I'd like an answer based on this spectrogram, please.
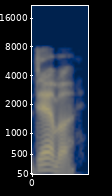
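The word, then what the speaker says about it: ธรรม: The dhamma, in Thai pronounced in the same way as the word tum, which means to do, refers to nature that exists by itself.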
